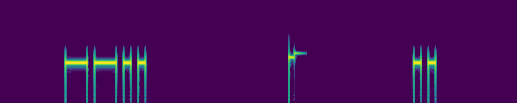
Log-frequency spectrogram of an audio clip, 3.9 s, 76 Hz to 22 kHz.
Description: Morse code, heard as a keyed tone, about 22 wpm, 700 Hz. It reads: Z I
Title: Single Letters 22wpm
